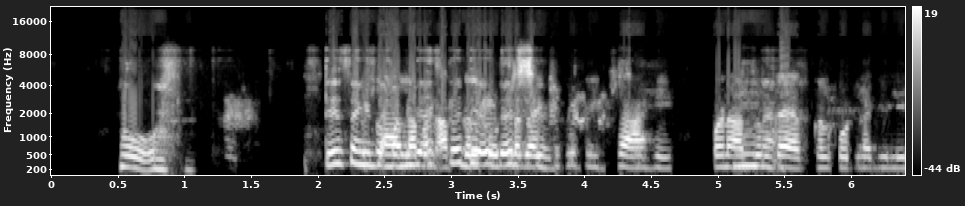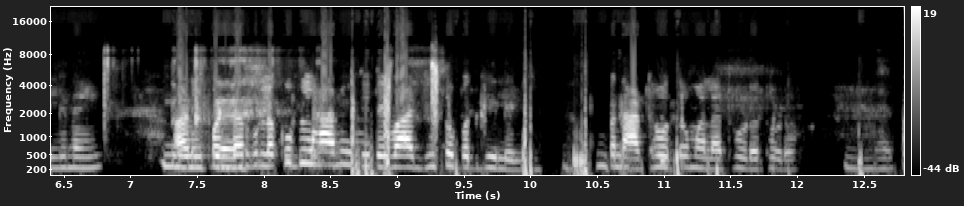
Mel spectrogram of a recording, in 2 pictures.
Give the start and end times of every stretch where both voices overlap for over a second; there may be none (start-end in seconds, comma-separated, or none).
2.3-3.8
